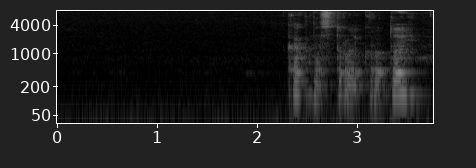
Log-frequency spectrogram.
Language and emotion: Russian, neutral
